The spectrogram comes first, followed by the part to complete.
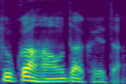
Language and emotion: Goan Konkani, neutral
